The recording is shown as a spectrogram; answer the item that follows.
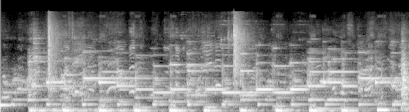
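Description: Javanese gamelan playing ebeg dance accompaniment: struck keyed instruments play a busy melody over steady drum strokes, with two sharp crashes, one about a second in and one just past halfway.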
